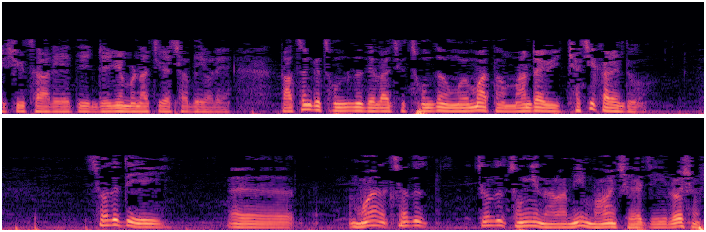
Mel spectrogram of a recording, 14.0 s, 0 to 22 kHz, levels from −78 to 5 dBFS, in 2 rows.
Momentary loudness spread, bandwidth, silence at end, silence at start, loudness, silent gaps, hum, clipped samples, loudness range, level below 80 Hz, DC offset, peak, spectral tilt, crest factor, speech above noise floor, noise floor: 18 LU; 5.8 kHz; 0 s; 0 s; -18 LUFS; none; none; under 0.1%; 4 LU; -32 dBFS; under 0.1%; -2 dBFS; -12.5 dB/octave; 16 dB; 23 dB; -39 dBFS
